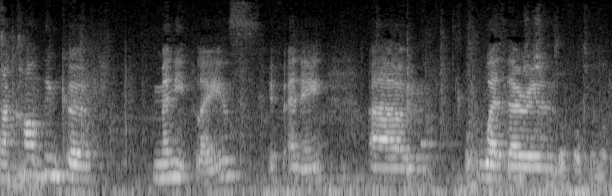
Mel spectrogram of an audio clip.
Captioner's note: phone bleeps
